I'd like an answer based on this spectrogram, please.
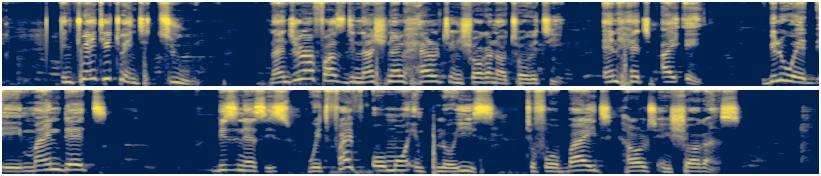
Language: Nigerian Pidgin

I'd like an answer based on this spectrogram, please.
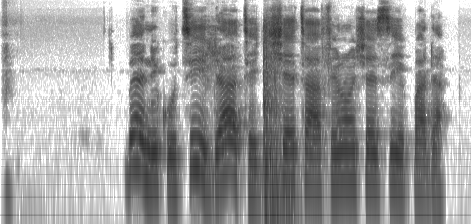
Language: Yoruba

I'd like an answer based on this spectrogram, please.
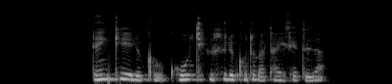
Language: Japanese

